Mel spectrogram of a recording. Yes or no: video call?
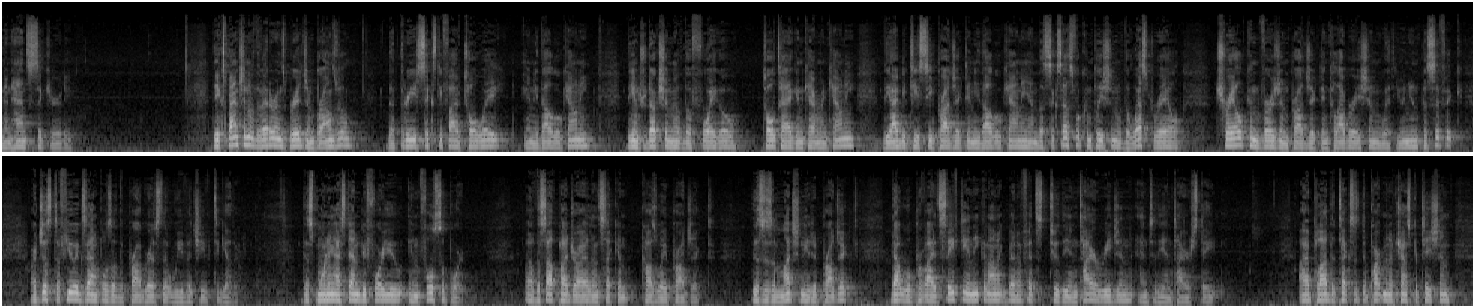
no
